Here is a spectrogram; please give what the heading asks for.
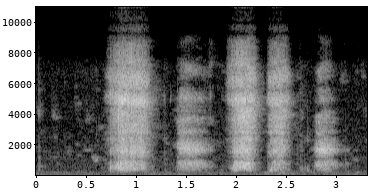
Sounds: Sniff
